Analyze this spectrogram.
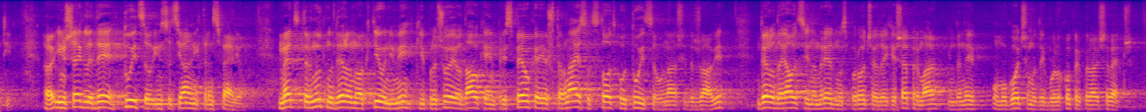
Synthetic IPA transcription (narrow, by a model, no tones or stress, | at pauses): t̪i | inʃɛɡlɛd̪et̪ujt̪sɛwinsɔt̪sjaːlnixt̪ɾansfɛɾjɛw | mɛt̪ːɾɛnuːt̪nɔd̪eːlɔnɔakt̪iwnimikiplat͡ʃuːjɛjɔd̪awkɛinpɾispeːwkɛjɛʃt̪əɾnajst̪ɔt̪st̪oːt̪kɔwt̪ujt̪sɛwunaʃid̪əɾʒaːʋi | d̪elɔd̪ajawt̪sinamɾeːd̪nɔspɔɾoːt͡ʃajɔd̪ajixjɛʃɛpɾɛmalind̪anɛ | ɔmɔɡoːt͡ʃimɔd̪ajiɣbolaxkopɾipɛlalʃɛʋɛt͡ʃ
